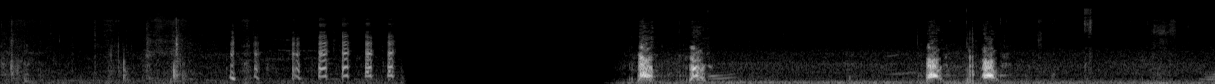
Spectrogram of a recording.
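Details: Pet Labrador Retriever reacting playfully: a run of short, sharp barks and yips in quick bursts, a brief silence, then a few louder single barks spaced apart, with faint background noise.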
